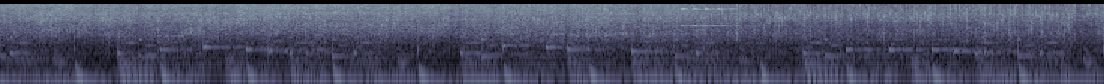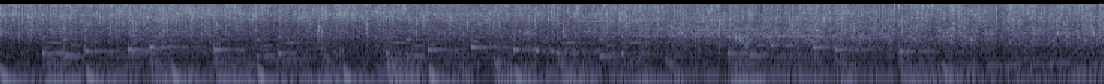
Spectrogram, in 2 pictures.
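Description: Thick-cut bacon, sausage and vegetables sizzling and spitting in a hot cast-iron skillet, a steady frying hiss. Background music with a steady beat plays under it.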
